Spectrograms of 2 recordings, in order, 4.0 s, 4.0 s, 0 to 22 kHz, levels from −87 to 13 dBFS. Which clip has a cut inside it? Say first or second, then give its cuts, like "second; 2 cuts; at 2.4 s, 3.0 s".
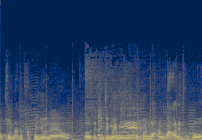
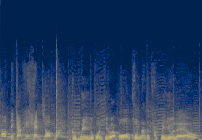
second; 1 cut; at 1.3 s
